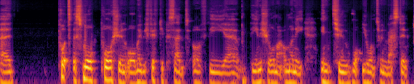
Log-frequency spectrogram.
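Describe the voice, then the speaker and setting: Somewhat breathy and dark, mellow in tone, a man's medium-pitched voice moves at a moderate pace. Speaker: guest presenter on ETF investing. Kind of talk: live-stream Q&A presentation. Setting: live stream. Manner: many filler words, hesitant.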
